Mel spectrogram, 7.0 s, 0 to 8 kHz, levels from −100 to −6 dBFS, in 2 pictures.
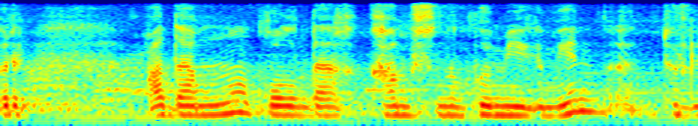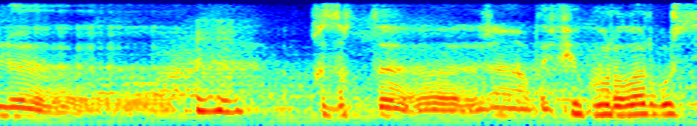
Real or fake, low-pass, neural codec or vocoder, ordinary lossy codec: real; 7.2 kHz; none; none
